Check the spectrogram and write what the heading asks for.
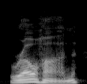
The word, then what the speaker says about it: Rohan: words and before t this sound was weakened to h in the speech of gondor and that change has been recognized in a few names such as rohan rohim because of course the real cinderin for that would be rohan and rohim but we are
